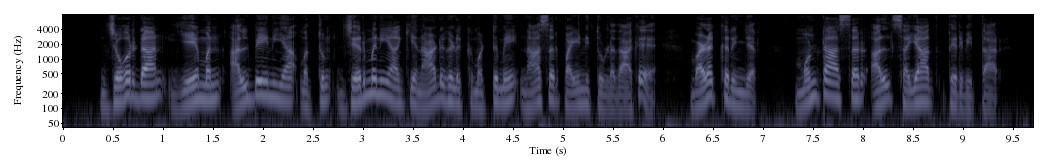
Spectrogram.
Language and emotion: Tamil, neutral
